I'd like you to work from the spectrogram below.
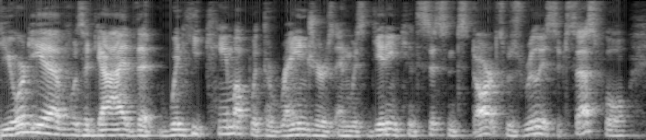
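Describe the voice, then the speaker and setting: Somewhat breathy and at medium pitch, a man talks at a moderate pace with ordinary pitch variation and hardly any pauses. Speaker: guest sports broadcaster. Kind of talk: casual sports chat.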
